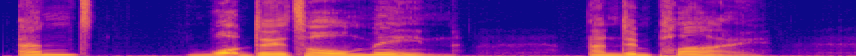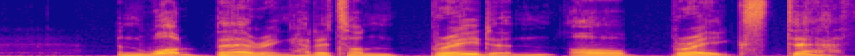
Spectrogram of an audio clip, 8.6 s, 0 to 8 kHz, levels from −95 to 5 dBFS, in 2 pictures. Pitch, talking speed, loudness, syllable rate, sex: 140 Hz, 120 wpm, -18 LUFS, 3.7 syllables/s, male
